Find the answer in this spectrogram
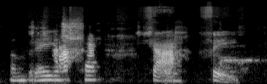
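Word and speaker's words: Andréia Schash Fey: Andréia Chachfei.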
